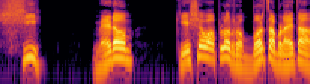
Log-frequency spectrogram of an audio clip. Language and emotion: Goan Konkani, disgusted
